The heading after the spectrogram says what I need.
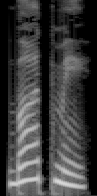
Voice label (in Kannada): "ಬಾತ್ಮಿ", kannada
